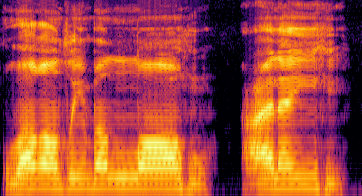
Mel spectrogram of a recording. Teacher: علیہ میں عین کو گہرائی سے ادا کریں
